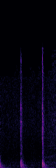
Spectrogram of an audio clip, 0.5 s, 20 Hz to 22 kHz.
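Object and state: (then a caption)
Good-quality interior plastic trim. A ring taps the interior plastic trim of a 2020 Peugeot 2008 twice, giving two short, dull knocks centred around 500 Hz that die away quickly. The trim sounds solid and good-quality, less plasticky than the Volkswagen T-Cross or T-Roc.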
